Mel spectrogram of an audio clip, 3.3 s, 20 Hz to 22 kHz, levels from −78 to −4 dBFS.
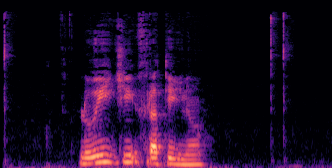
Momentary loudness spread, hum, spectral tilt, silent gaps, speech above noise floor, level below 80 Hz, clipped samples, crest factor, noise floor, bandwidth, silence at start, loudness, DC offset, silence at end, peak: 18 LU; none; -6 dB/octave; none; 35 dB; -52 dBFS; under 0.1%; 22 dB; -56 dBFS; 17 kHz; 0.05 s; -22 LUFS; under 0.1%; 0.45 s; -4 dBFS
